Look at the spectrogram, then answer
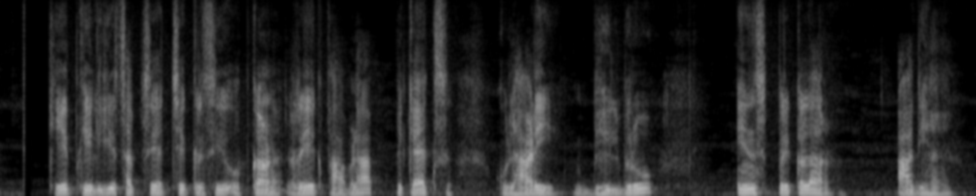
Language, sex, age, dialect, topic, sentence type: Hindi, male, 18-24, Awadhi Bundeli, agriculture, statement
